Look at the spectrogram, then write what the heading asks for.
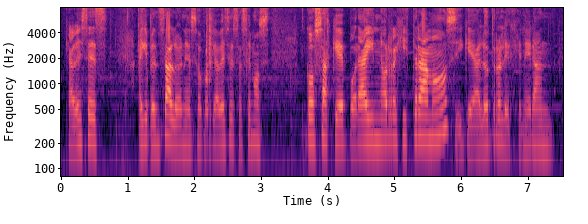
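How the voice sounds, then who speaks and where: A woman's voice: fairly low pitch, fairly even intonation, moderate pace, faint music behind. A woman with a Rioplatense Argentine accent hosting a conversational radio interview, often checking back with her guests. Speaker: radio host.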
